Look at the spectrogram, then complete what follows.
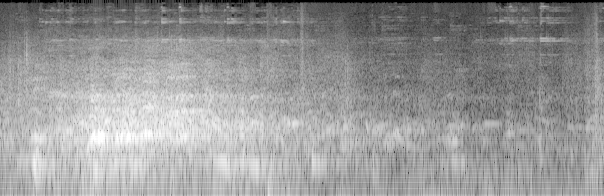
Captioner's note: audience laughing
